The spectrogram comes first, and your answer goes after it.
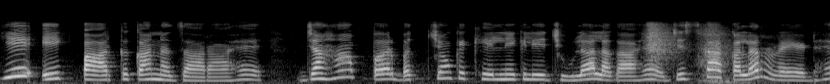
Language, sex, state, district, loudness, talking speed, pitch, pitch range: Hindi, female, Rajasthan, Jaipur, -21 LUFS, 145 wpm, 230 Hz, 205-250 Hz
